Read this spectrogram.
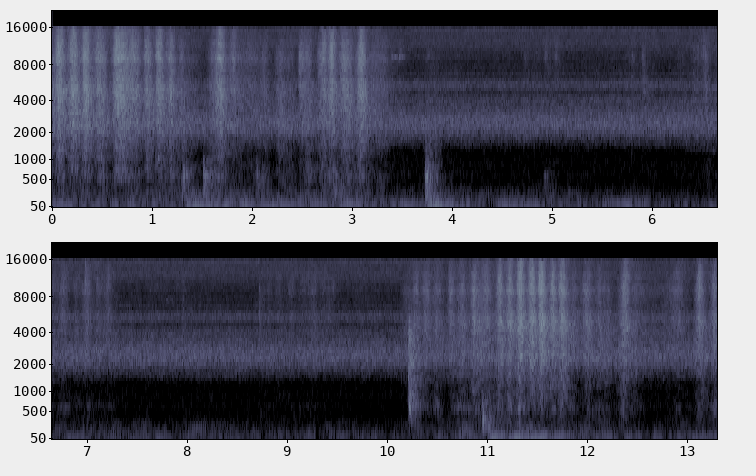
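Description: A brush scrapes and dabs paint on a canvas.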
